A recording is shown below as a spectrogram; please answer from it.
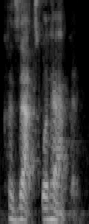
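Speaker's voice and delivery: ordinary delivery, nothing marked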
